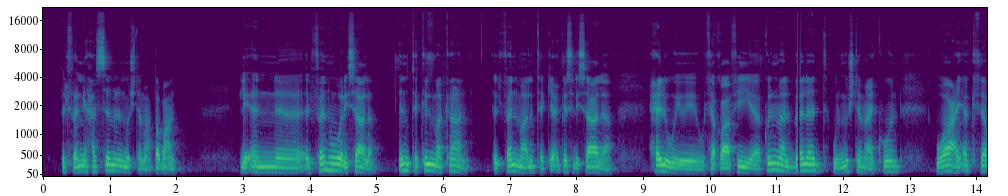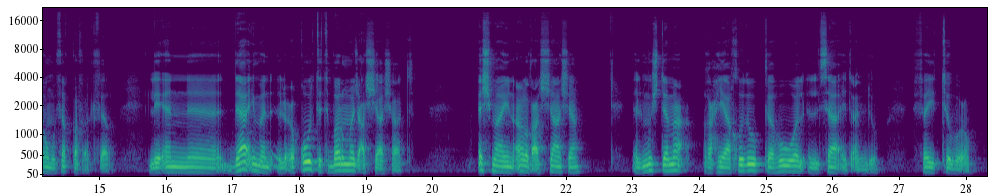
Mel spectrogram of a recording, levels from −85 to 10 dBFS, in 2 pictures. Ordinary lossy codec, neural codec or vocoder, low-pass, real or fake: none; none; 19.8 kHz; real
